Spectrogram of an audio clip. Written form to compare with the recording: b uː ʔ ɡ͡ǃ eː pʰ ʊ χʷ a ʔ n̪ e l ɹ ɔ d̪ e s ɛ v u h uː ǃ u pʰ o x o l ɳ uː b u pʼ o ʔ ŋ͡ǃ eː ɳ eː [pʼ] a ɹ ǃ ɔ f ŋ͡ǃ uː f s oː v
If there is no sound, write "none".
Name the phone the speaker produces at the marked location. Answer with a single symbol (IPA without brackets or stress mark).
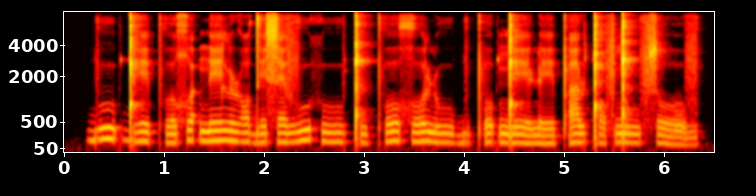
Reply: pʼ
